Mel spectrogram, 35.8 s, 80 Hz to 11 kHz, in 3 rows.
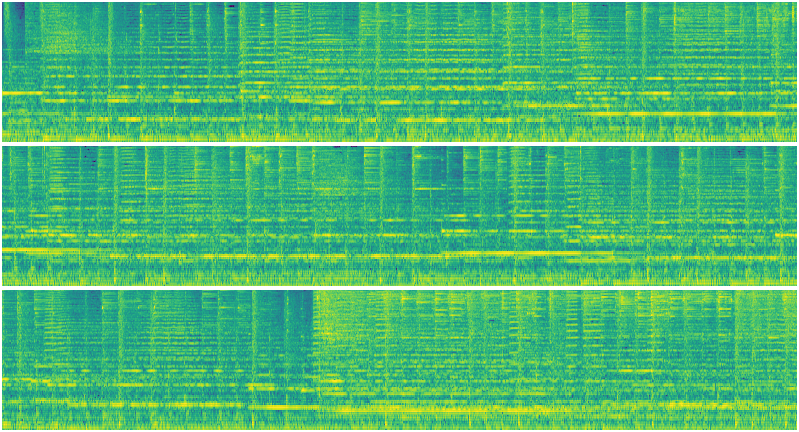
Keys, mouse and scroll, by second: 0.5 ctrl+t, 1.5 alt+shift+click, 12.8 Return.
